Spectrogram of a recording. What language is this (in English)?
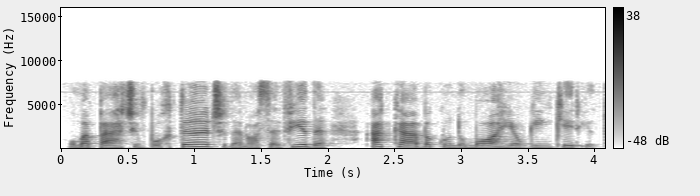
Portuguese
